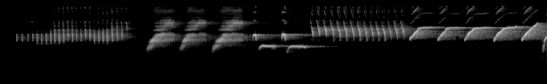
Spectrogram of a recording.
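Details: Canary song meant as a model for training young canaries: rapid buzzy trill, then rising slurred notes, a low whistled phrase, and fast repeated rising chirps in quick tours.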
